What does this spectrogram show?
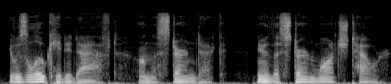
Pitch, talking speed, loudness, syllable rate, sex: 95 Hz, 200 wpm, -18 LUFS, 4.9 syllables/s, male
